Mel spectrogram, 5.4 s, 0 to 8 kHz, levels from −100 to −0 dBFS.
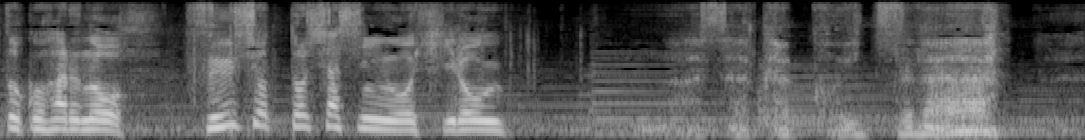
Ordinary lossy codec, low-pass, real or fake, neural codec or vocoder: none; 7.2 kHz; real; none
